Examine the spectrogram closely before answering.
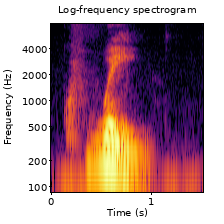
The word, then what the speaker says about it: queen: Because if we use the sound que, this becomes the que-een, and that's not how we pronounce it. So, it's qu queen.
